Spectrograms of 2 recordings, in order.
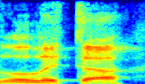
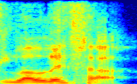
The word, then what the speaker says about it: Lalita: Sometimes in South Indian names, for example, someone might spell their name, Sanskrit name Lalita might become in South Indian language transliterations might be given as Lalitha, because they're trying to show that it's a softened, it's actually not an aspirate ta, but they're trying to show that it's very soft because it's dental.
